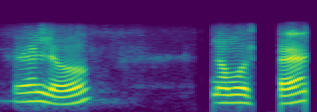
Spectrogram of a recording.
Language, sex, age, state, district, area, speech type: Assamese, female, 45-60, Assam, Goalpara, urban, conversation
